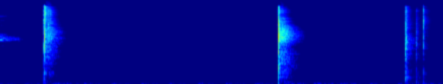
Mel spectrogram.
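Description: Three sharp, isolated hand claps rather than five, spaced a few seconds apart against near silence, each a single crisp slap, fairly close and moderately loud, during a casual live game stream.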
